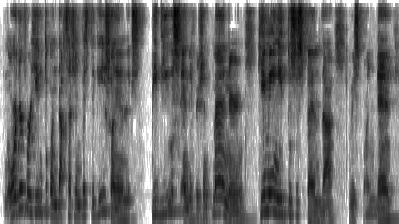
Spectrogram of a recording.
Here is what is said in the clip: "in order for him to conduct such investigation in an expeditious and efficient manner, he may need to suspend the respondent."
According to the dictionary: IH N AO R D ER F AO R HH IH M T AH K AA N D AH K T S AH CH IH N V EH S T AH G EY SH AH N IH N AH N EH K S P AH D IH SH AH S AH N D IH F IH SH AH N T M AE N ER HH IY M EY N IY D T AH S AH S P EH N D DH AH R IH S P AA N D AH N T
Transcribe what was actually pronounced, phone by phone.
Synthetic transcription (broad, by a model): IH N AO R D ER F AO R HH IH M T AH K AA N D AH K T S AH CH IH N V EH S T AH G EY SH AH N IH N AH N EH K S P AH D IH AH S AH N D IH F IH SH AH N T M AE N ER HH IY M EY N IY D T AH S AH S P EH N D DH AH R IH S P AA N D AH N T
